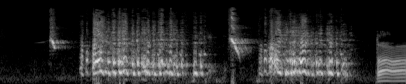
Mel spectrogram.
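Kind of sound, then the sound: bird, turkey gobbling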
